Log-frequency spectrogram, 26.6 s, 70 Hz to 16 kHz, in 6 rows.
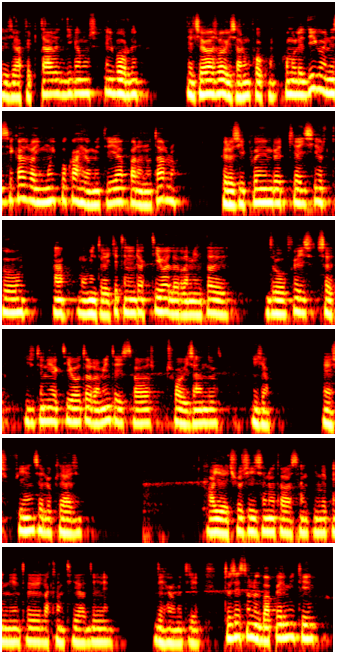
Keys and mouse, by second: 6.8-7.9 middle drag, 7.9-18.2 shift+drag, 18.2-20.1 middle drag, 20.1 shift+click, 20.9-21.9 middle drag, 21.9-23.1 shift+drag, 23.1-24.1 middle drag, 24.1-25.7 shift+drag, 25.7-26.6 middle drag.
